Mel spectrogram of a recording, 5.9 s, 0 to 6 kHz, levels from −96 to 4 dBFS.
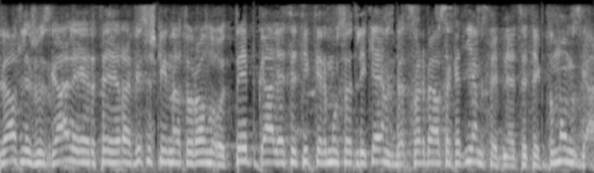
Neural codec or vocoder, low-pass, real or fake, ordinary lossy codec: vocoder, 44.1 kHz, 128 mel bands, Pupu-Vocoder; 5.4 kHz; fake; AAC, 24 kbps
